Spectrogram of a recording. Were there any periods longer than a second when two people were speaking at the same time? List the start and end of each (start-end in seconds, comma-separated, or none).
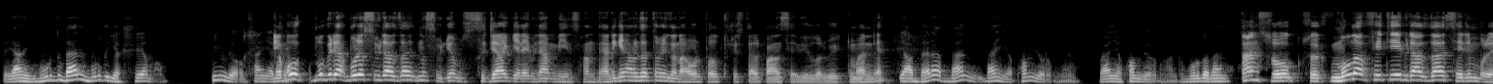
none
